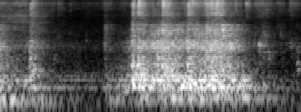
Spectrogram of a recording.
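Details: Haceb front-load washer at minimum water level fills and starts washing; a rough, gritty grinding like churning stones swells for under a second as the drum turns, suggesting something rubbing or failing inside.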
